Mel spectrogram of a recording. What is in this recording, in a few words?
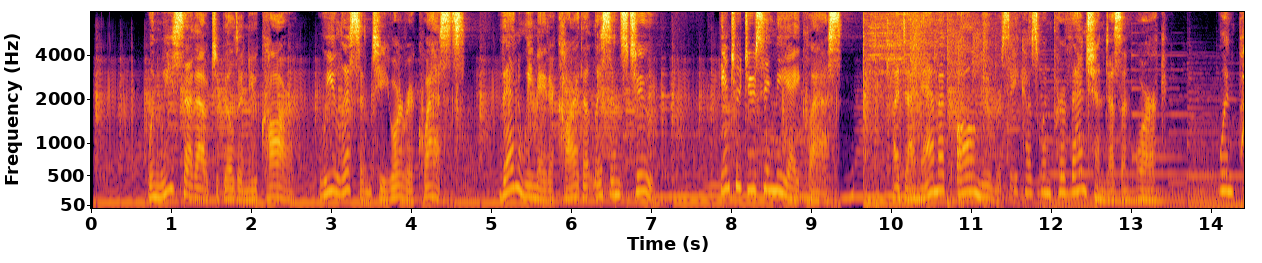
Commercial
